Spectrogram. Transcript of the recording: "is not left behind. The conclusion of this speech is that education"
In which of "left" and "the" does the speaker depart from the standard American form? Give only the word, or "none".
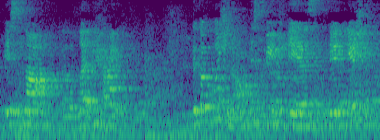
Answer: left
